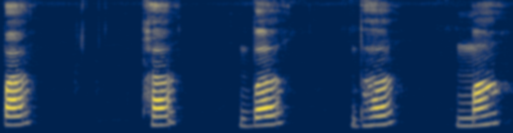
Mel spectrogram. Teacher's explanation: ये ओष्ठ वर्ण कहलाएंगे, इनका उच्चारण स्थान ओठों से है ना।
